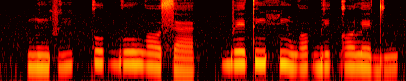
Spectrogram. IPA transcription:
n ĩ˨ f i˨˦ | k o˦ ɡ͡b o˦ w ɔ˦˨ s a˨ | b ɛ˦ t ĩ˦ h ĩ˦˨ w ɔ˨˦ ɡ͡b e˦ ɡ ɔ˦ l ɛ˦˨ d u˨˦

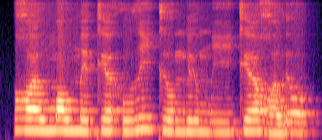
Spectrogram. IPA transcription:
ʁʷ œː w m ɔː w m e y̯ kʲ œː h u ð iː kʲ oː ŋ l y u̯ m iː kʲ œː ʁʷ ɛ w ɾʲ o

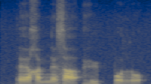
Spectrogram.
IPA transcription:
ɾ ɛ ʁ ɛ m n ɛ z a | ɦ y pː o r o

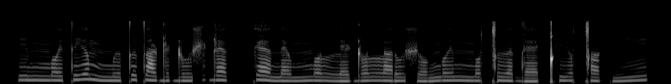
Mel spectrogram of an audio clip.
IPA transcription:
i mː o ɪ̯ t̪ i ə̯ mː ɯ t̪ ɯ t̪ a ʊ̯ ɖ e ɖ u ʃ e ɖ ɛ ə̯ kː ɛ ə̯ n ɛ ʊ̯ mː o lː e ɖ o lː ʌ ɾ u ʃ o ŋʷ ɯ ɪ̯ mː o ǀ ɯ ə̯ d ɛ ǃʰ i ʊ̯ ǀ ʌ k i

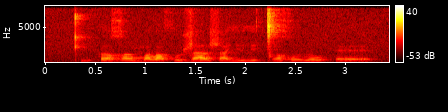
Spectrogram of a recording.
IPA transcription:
kʼ i h ʌ ʁ ʌ m ʌ lˠ ʌ x u ʐ a ʂ a lʲ u lʲ ʌ ɡ͡ǀ ʌ ʁ u l o h ɛ

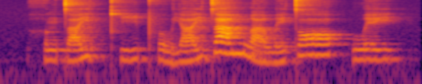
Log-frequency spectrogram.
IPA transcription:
h ʊ˨ ŋ t̪ aː˨˥ j ʊ˨˥ k̚ pʰ iː˨˥ pʰ o˨˩ w j aː˨˥ j t̪ aː˥ m w aː˨ w e˧ j t̪ ɔː˥ | w e˧ j

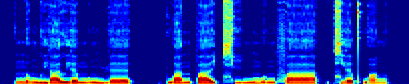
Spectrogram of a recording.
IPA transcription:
n̪ ɤ˥˩ ŋ l j ä˧˥ l j ɛ˥˧ m ʊ˥˩ ŋ m ɥ ɛ˥ | p w a˧˥ n p a˧˥ ɪ̯ t͡ɕʰ i˧˥ ŋ m ʊ˥ ŋ f ä˥ | t͡ɕ j ɛ˥ pʰ w ɑ˨ ŋ

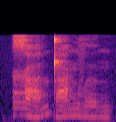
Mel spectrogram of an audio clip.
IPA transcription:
ɣ a˨˩˦ n ʈ a˧˥ ŋ v ə˧ ŋ

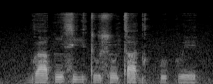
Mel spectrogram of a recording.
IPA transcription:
ɡʷ aː˨ p ĩ˦ s iː˦ t u˨ s ũ˨ t a˨ ɡ ʊ˨ k͡p u˨ kʷ e˨

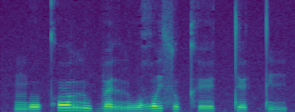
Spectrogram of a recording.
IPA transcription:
ŋ o kʰ ɔ r u b ɛ r u ʁʷ i s ʊ kʰ e tː e tː i

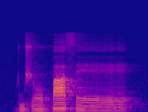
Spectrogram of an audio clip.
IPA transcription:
d͡ʒ o˨ p a˦ s eː˨

